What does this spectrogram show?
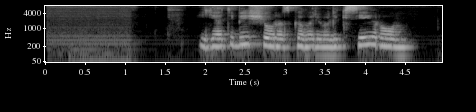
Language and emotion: Russian, angry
